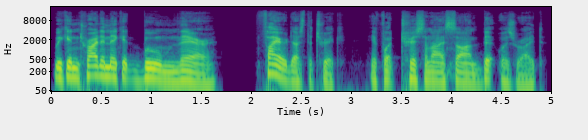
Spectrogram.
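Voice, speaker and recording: A man playing a methodical mage teacher in an audiobook drama, instructing with measured authority. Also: lowish voice, expressive, dry recording, clean studio sound, natural voice. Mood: businesslike.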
